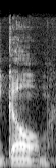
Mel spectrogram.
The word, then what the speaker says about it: GOM: just like streaming and it has a long o so that would be gome and it hurts when you pronounce it any other way gome I'm apolog I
